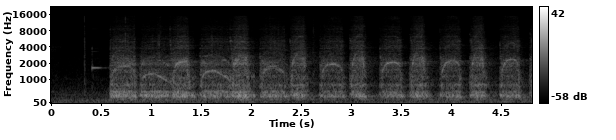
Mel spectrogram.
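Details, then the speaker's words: LUCAS portable mechanical chest compression device, demonstration: rhythmic pumping with rising and falling whine, about 100 strokes a minute, in continuous active mode after setting the suction cup start position. "Use the pause button to set the start position for the suction cup. Press the active button for continuous compressions."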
